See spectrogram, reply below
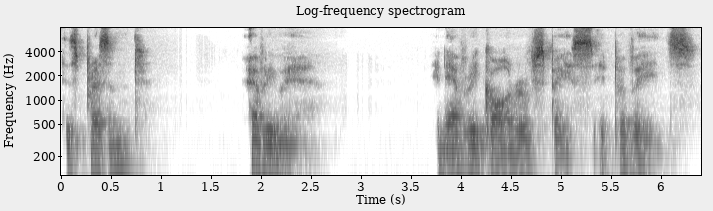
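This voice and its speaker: A man leading a guided meditation as a spiritual teacher, speaking calmly and deliberately in short phrases with pauses. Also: medium pitch, rough recording.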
